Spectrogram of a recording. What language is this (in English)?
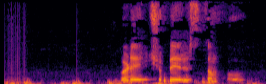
Urdu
